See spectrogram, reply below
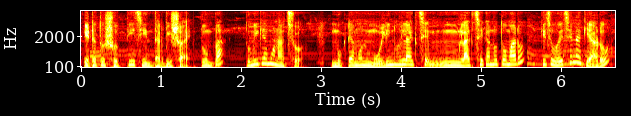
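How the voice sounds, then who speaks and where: A man voicing a kind, generous gentleman customer in a cartoon story, speaking earnestly and with feeling. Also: high-pitched, quick pace, soft background music. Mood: concerned. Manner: expressive, earnest, caring. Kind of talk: animated cartoon story dialogue.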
